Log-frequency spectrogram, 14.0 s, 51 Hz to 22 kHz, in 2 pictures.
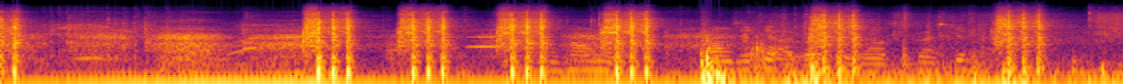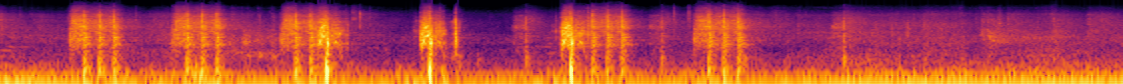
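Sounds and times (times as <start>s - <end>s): airsoft guns firing bursts: 0.0s - 0.3s, 1.9s - 4.3s, 5.0s - 5.5s, 6.2s - 6.8s, 7.4s - 12.4s.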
